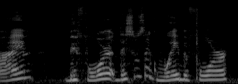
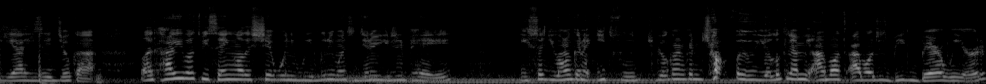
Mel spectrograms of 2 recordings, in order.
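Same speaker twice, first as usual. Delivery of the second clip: ordinary talk, nothing marked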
